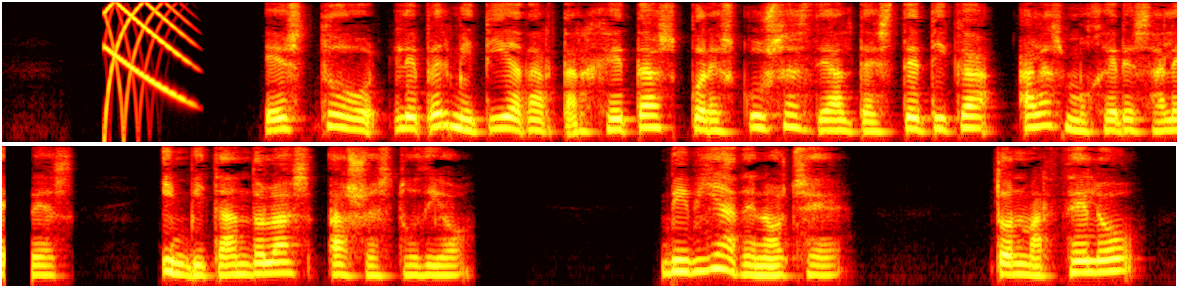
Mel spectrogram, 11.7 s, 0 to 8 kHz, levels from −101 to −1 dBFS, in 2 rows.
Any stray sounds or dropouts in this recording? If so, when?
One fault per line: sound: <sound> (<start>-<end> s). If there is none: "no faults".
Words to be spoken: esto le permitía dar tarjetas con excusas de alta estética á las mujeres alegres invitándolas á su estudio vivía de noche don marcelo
sound: chirp (0.5-1.0 s)
sound: dropout (5.9-6.0 s)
